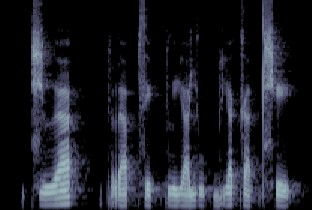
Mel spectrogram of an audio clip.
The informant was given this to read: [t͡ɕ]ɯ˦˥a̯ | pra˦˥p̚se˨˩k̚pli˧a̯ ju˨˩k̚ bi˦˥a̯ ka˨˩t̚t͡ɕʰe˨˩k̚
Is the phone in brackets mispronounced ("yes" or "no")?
no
